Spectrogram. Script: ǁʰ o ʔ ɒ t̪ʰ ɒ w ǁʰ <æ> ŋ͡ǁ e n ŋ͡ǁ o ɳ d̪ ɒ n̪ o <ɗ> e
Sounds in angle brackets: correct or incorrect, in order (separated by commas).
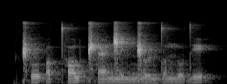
correct, incorrect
